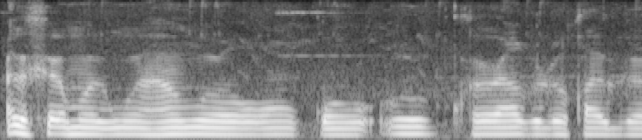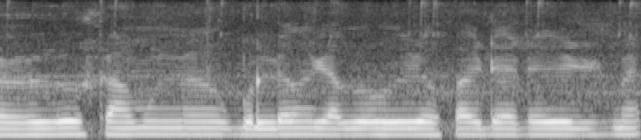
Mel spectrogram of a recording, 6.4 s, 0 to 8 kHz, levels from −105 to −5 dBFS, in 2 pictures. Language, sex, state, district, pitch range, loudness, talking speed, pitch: Hindi, male, Chhattisgarh, Raigarh, 130-140 Hz, -17 LUFS, 205 wpm, 135 Hz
